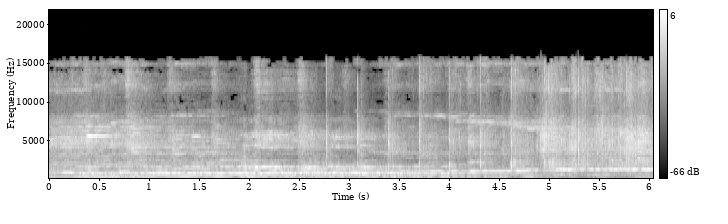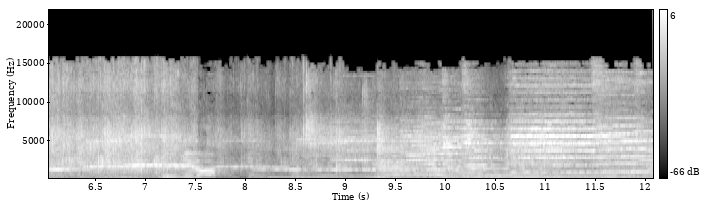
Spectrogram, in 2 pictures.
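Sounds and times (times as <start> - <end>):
woman singing with vibrato: 0.0 - 5.3
karaoke backing track: 0.0 - 7.3.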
